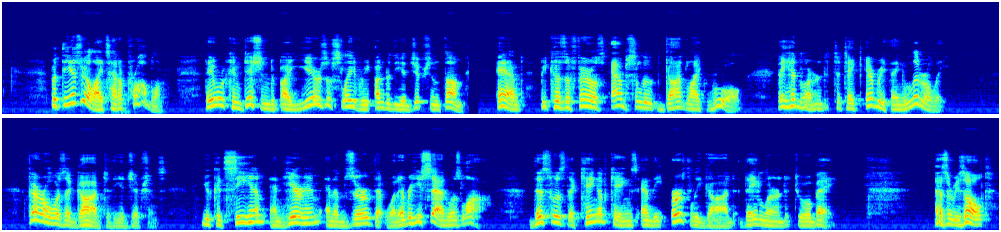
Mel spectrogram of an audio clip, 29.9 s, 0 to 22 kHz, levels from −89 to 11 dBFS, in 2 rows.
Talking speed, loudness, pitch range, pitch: 140 wpm, -23 LUFS, 115-180 Hz, 135 Hz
